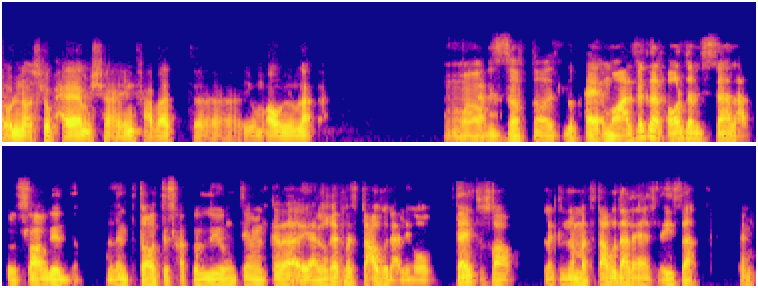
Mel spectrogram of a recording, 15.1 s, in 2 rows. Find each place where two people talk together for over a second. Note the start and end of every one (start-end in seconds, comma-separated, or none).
none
